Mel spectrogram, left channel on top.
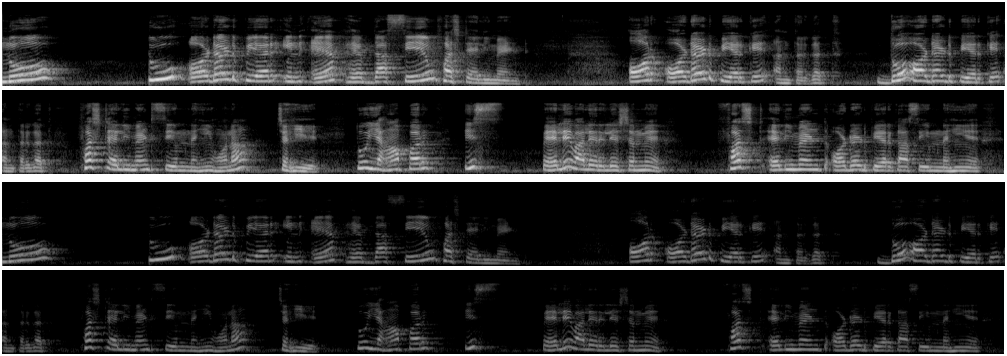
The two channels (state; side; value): quieter; right; 18.2 dB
